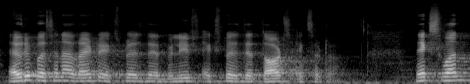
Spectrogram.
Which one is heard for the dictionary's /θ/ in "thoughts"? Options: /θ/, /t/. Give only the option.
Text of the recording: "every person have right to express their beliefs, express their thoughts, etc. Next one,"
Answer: /t/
